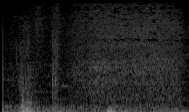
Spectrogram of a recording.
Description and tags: Sack dragged, simulating movement of clouds.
